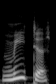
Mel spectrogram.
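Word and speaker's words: meter: है और दूसरा वाला ऐज अ हुआ है मीटर वैसे ही एंटर एंटर में पहला वाला ए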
